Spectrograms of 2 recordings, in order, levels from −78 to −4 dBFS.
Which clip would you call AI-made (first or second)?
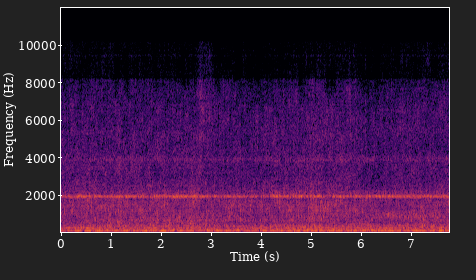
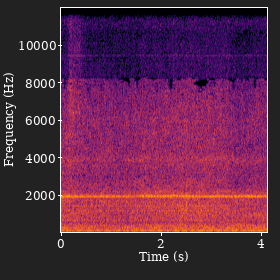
first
